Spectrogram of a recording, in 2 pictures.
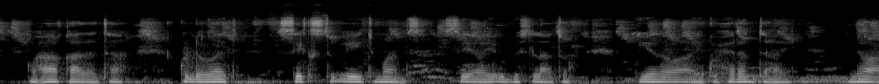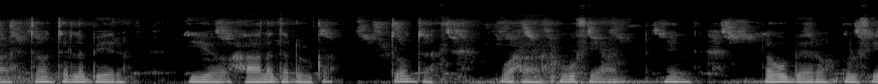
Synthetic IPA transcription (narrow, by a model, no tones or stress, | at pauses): wɑħɑːqɑːðɐt̪ʰaː | kʰʊɖɐwaːd̪sɪkst̪ʰʊʔɛjt̪ʰmɐnt̪ssɪɛjʊbɪslaːt̪ʰɔɪjɐðɔːɛjkʰʊħɪɾɐnt̪ʰɐɦɛjnɔːʕɑt̪ʰɔːnt̪ʰɐlɐbɛːɾɔ | ijɔħɑːlɐd̪ɐɖʊlkʰɐ | t̪ʰɔːnt̪ʰɐwɑħɑːʊɣʊfiːʕɑnɪn | lɐɣʊbɛːɾɔɖʊlfɪ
